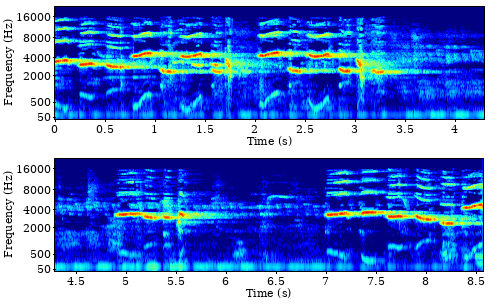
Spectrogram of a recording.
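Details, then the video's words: Tutor song of the Oriental magpie-robin for silent caged birds; pure whistled phrases stepping down in pitch, repeated in three bursts separated by quiet gaps of a second or two, with a soft low hum. "Masteran Kacer Bisu"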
